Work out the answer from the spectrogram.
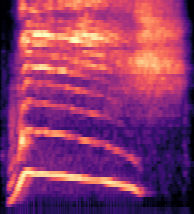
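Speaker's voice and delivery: very high long whoosh; whoosh of steam. A narrator's reading. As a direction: let the steam rush out. Steam bursting out.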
